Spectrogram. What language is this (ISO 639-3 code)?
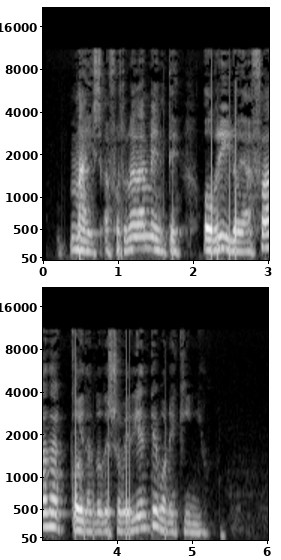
glg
